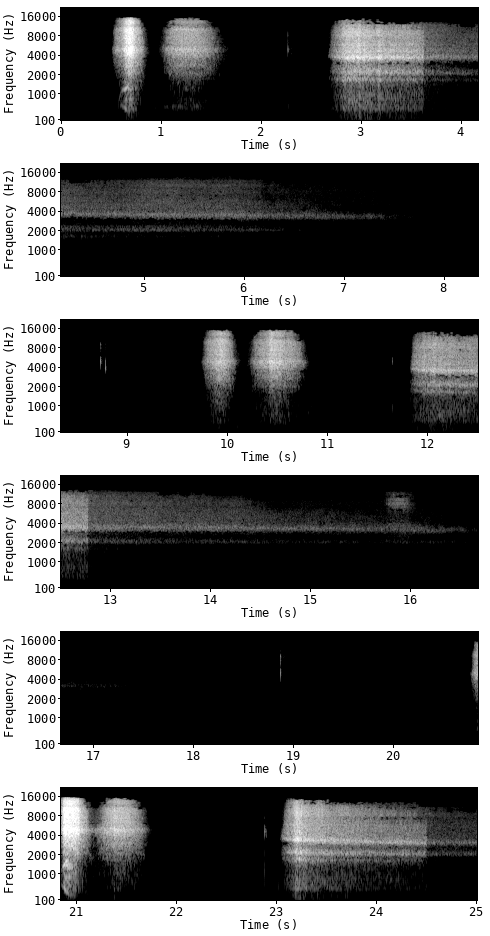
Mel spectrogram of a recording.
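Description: Three slow, deep breaths during a guided breathing exercise, each a quick breathy intake followed by a long, hissing exhalation that fades out, spaced widely apart with quiet between them. Fairly soft, with no talking.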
